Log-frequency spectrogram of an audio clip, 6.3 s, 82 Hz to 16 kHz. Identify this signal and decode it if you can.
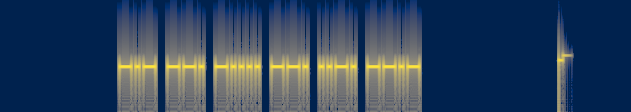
Morse code, heard as a keyed tone, about 32 wpm, 700 Hz. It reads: KG6GFQ
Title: USA Call Signs - 6 Characters - 4x Character Spacing - 30wpm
